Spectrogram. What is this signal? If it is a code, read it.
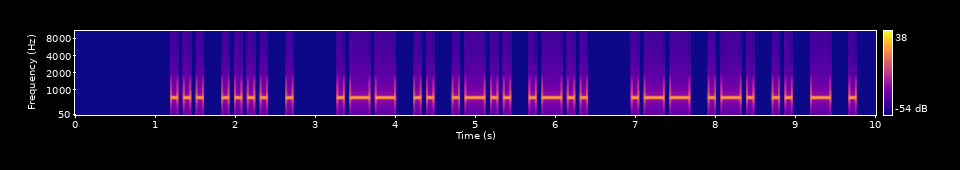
Morse code, heard as a keyed tone, about 15 wpm, 700 Hz. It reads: SHE WILL WRITE
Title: Sentences from Top 1500 Words 15wpm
